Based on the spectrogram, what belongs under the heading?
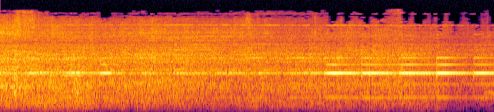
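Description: Loaded potash covered hopper cars at the tail of a freight train rolling over a level crossing, with the crossing's warning bell ringing. About three seconds in the last car clears, the rolling noise drops and the bell's even ringing takes over.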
